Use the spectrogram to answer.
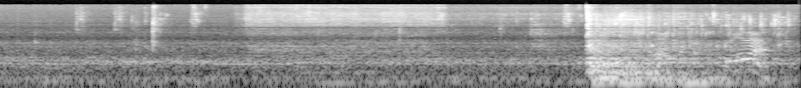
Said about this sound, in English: Yeah, probably another water pipe bursting.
